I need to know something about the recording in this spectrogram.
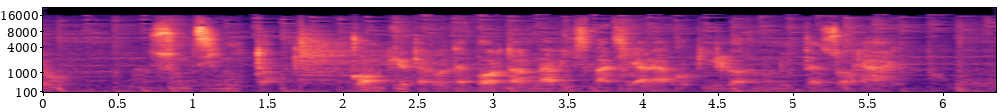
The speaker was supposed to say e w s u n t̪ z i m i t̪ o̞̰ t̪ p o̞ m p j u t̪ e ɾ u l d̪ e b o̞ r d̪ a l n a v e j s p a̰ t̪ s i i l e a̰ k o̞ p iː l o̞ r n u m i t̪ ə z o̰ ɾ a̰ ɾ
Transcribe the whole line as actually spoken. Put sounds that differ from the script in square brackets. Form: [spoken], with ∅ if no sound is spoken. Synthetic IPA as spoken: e w s u n t̪ z i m i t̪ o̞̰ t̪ [k] o̞ m p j u t̪ e ɾ u l d̪ e b o̞ r d̪ a l n a v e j s p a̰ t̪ s i [a] l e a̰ k o̞ p iː l o̞ r n u m i t̪ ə z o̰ ɾ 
